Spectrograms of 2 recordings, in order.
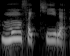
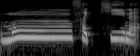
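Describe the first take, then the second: First: The n is passed over quickly. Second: The n is held with a nasal hum. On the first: The speaker calls it wrong. "and not munfakina" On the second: The speaker calls it right. "That is the waiting there before you move forward, and that is why we say munfakina"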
